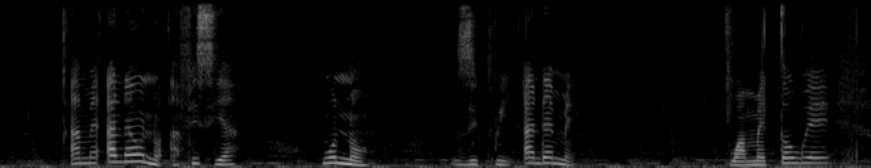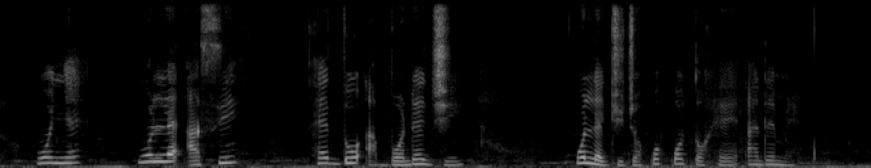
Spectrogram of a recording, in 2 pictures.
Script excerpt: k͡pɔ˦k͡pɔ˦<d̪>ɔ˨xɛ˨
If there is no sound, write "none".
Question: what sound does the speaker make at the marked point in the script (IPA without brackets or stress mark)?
t̪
